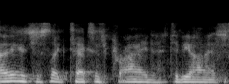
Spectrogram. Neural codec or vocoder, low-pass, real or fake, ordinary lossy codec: codec, 16 kHz, 4 kbps, FreqCodec, smaller model; 7.2 kHz; fake; Opus, 32 kbps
